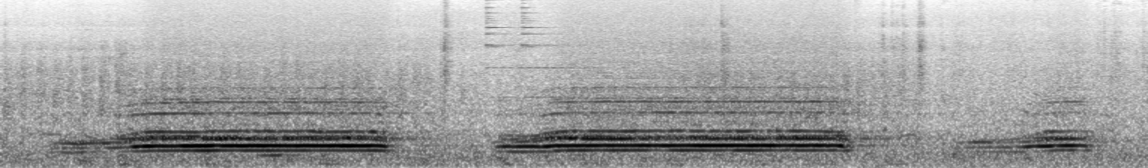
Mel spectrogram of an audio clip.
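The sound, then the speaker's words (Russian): A diesel locomotive sounds its horn in three loud, sustained blasts, the last one cut short, over the steady rumble of a passing train. “отзывчивые машинисты могучих тепловозов приветствовали ее короткими трубными гудками.”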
